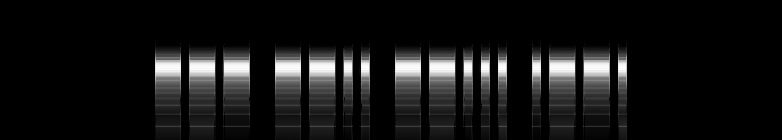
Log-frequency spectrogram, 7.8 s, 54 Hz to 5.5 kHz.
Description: Morse code, heard as a keyed tone, about 14 wpm, 600 Hz. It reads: OZ7P
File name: Callsigns-14wpm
